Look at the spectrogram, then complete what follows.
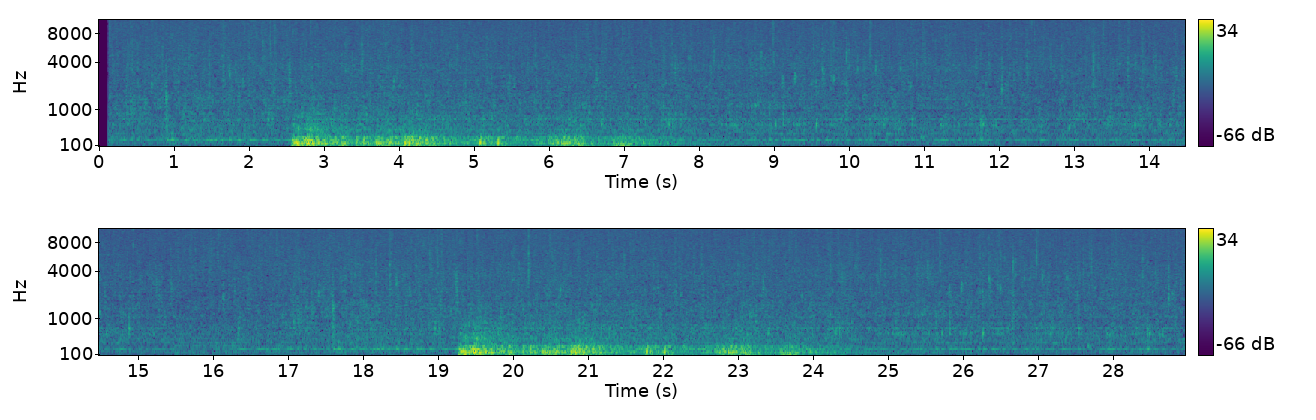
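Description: Steady rain with two rolls of thunder, one about three seconds in and another about nineteen seconds in, each rumbling for about four seconds.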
